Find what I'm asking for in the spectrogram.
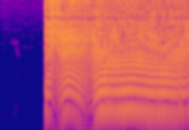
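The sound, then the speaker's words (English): A voice imitates a fart with one sustained, buzzy raspberry lasting about a second. Its pitch dips briefly, then holds steady. It is loud and heard alone. “Like when I fart, literally, it's like,”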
